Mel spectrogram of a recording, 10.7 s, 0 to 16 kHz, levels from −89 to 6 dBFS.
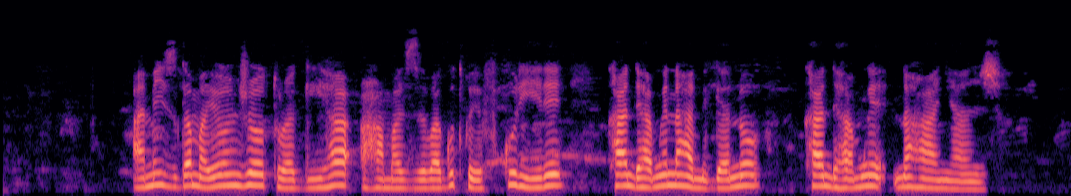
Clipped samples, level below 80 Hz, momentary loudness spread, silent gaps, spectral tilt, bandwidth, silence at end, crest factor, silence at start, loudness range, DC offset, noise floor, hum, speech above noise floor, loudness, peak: under 0.1%; -64 dBFS; 6 LU; none; -8 dB/octave; 7.2 kHz; 0.7 s; 18 dB; 1.35 s; 2 LU; under 0.1%; -62 dBFS; none; 45 dB; -18 LUFS; 0 dBFS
